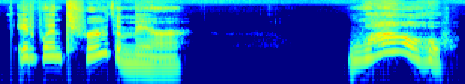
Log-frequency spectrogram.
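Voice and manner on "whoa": high, drawn-out cry of shock; startled shout. A narrator's reading. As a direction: let out a pitched-up yelp. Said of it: "Callie shouted".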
